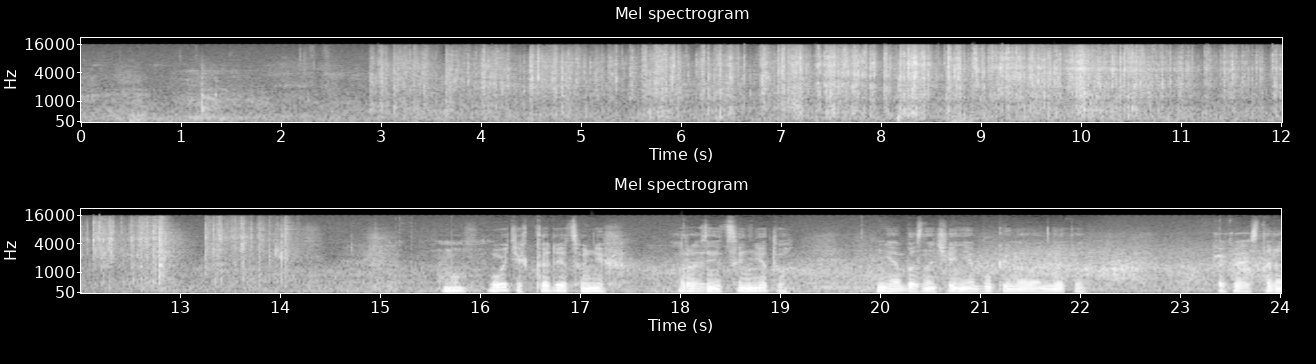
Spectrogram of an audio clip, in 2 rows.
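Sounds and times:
plastic packet crinkling: 0:02.9 - 0:14.2.

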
